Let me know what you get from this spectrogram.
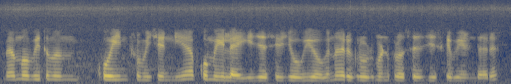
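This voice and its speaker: A North Indian man answers an enquiry on an office helpline. He talks quickly in a flat, even tone and repeats himself, often saying madam. The phone line is tinny, with clear noise behind him. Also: mid-range voice. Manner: repetitive, says madam often. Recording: noisy, tinny phone call recording.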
